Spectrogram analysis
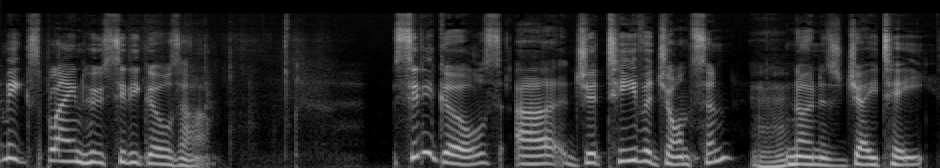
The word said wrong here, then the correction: Jatavia: Young spelt Y-U-N-G. – Jativa's spelt with a J. – Jatavia.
